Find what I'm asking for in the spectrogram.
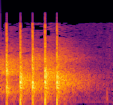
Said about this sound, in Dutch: En die avond klopte die cipier op de deur van mij, op de luik van mijn deur. Ik hoorde dit.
